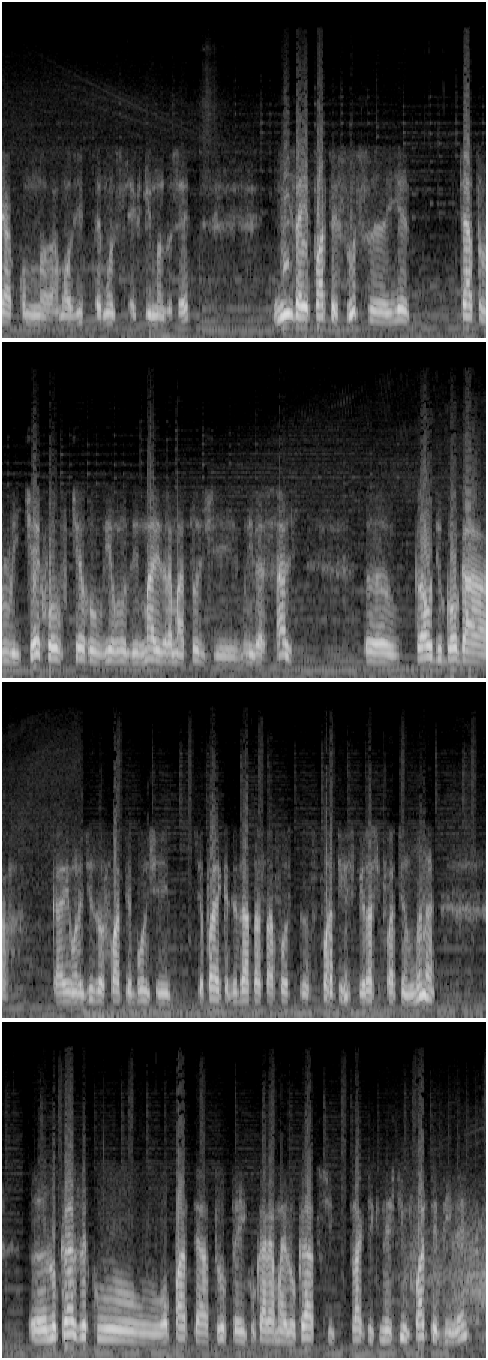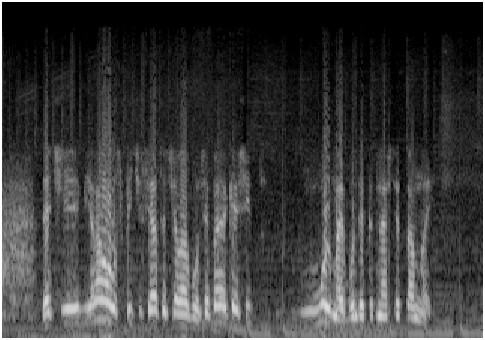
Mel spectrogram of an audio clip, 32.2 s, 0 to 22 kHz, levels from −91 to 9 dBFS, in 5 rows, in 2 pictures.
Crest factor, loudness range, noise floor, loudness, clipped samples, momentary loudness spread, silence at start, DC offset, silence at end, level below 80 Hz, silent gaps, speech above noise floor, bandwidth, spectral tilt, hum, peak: 12 dB; 4 LU; -46 dBFS; -17 LUFS; under 0.1%; 11 LU; 0 s; under 0.1%; 0.25 s; -48 dBFS; none; 30 dB; 9.2 kHz; -7 dB/octave; none; -6 dBFS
